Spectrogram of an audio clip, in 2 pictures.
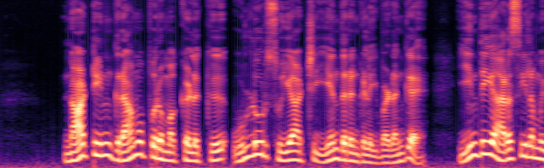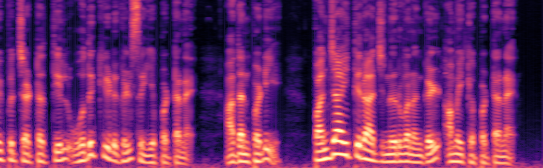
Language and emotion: Tamil, neutral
